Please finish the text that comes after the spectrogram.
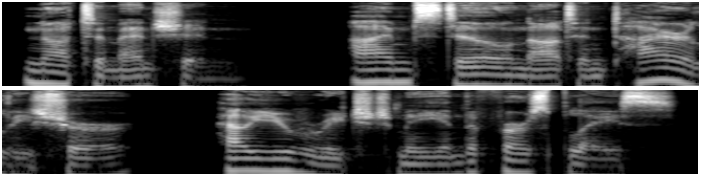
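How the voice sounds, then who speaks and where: A man plays an ancient, banished villain in a roleplay audio drama monologue, speaking in a very low voice at a slow, deliberate pace. He is silky and intimate, flirting with condescending, dangerous charm, his mood measured and relieved.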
